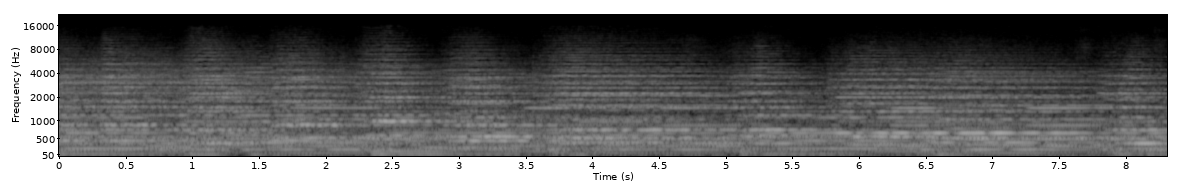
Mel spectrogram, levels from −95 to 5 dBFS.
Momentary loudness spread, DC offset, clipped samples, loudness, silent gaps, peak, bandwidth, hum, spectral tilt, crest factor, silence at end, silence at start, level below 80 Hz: 3 LU; under 0.1%; under 0.1%; -37 LUFS; none; -24 dBFS; 16 kHz; none; -4.5 dB/octave; 14 dB; 0 s; 0 s; -56 dBFS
